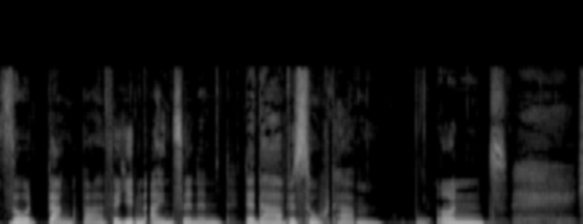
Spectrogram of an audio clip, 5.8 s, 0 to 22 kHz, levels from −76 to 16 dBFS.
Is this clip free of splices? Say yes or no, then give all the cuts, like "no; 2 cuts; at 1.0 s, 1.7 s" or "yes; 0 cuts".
no; 1 cut; at 2.9 s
